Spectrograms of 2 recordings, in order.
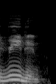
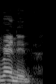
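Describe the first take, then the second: First: The first syllable sounds like 'reed'. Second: The first syllable sounds like 'red'. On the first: It is read as the everyday dictionary word. The speaker calls it right. "If I open up the dictionary and say, Mum, what's this word? She would say reading" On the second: It is said the usual way for the place name. The speaker calls it wrong. "Not for one second would she say reading"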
